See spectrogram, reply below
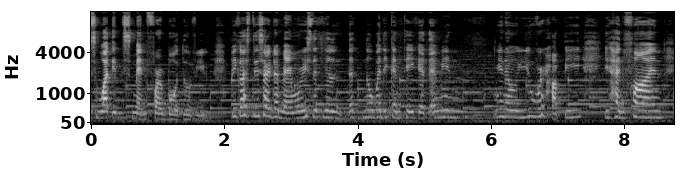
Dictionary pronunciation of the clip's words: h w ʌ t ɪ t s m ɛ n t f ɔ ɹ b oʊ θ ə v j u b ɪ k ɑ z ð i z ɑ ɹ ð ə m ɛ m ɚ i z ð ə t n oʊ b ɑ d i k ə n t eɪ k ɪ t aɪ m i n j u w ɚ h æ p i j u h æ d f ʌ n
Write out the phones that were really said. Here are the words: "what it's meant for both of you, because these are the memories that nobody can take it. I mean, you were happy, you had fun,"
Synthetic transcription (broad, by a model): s w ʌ t ɪ t s m ɛ n t f ɔ ɹ b oʊ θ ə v j u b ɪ k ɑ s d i s ɑ ɹ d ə m ɛ m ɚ i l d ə t n oʊ b ɑ d i k ə n t eɪ k ɪ t aɪ m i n j u w ɚ h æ p i j u h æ d f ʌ n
